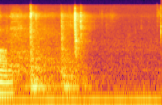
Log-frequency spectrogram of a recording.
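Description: A few short knocks and clicks of a small workbench drawer being pushed shut, in quick succession within the first second.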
